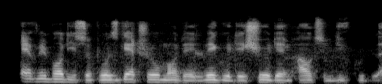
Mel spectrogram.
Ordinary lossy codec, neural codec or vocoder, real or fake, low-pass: none; codec, 16 kHz in and 24 kHz out, 1.1 kbps, FireRedTTS-2 codec; fake; 9.9 kHz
